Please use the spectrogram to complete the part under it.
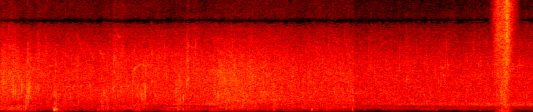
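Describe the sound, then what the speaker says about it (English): Steady rushing water from the river and waterfalls along the Ingleton Waterfalls Trail near Thornton Falls, North Yorkshire, a continuous broadband roar filling the whole stretch with a few faint knocks and a brief sharp burst near the end. "the river and the waterfalls."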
